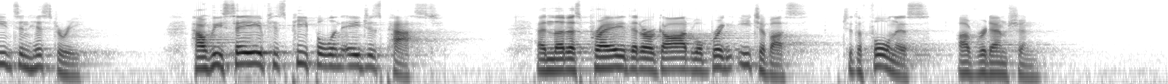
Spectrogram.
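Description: A man reads aloud in a slow, chanting voice close by.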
